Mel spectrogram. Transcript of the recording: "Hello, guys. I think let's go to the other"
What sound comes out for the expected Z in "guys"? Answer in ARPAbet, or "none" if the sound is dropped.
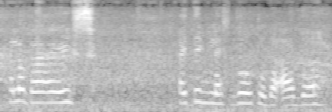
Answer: S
